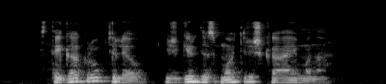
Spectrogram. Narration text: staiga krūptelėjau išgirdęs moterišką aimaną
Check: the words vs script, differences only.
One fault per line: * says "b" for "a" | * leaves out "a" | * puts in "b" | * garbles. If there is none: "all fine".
all fine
